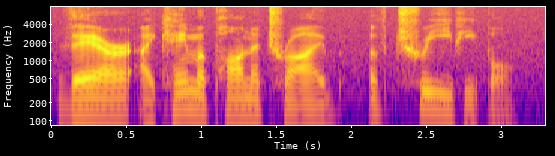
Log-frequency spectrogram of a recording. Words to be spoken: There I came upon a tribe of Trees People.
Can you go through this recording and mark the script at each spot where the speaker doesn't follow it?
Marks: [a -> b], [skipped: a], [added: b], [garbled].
There I came upon a tribe of [Trees -> Tree] People.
